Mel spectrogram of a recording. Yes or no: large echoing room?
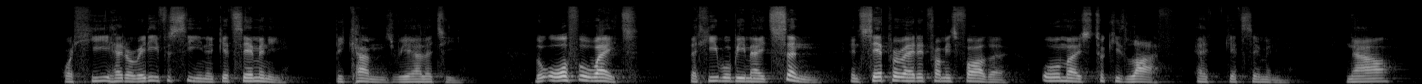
yes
